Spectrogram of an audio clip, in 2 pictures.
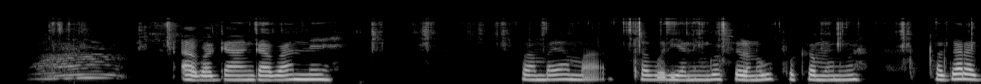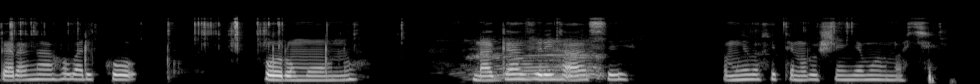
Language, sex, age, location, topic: Kinyarwanda, female, 18-24, Musanze, agriculture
